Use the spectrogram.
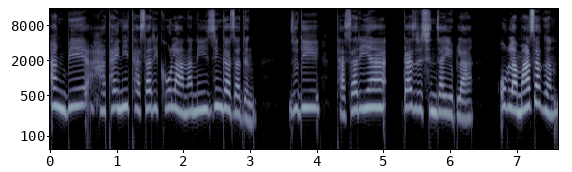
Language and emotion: Bodo, fearful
